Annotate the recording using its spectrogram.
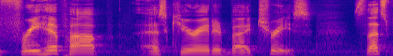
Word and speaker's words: Chreece: It happens in Fountain Square every summer, and it's spelled C-H-R-E-E-C-E. but it's pronounced Trees.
